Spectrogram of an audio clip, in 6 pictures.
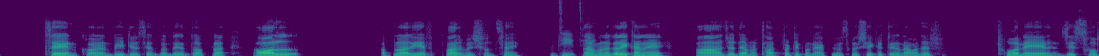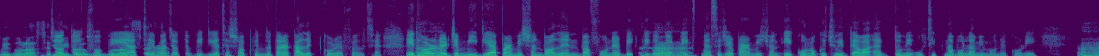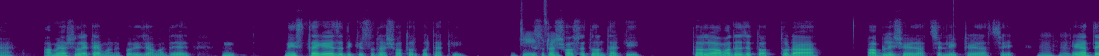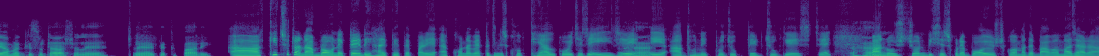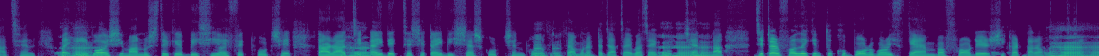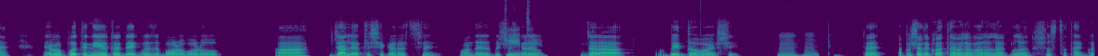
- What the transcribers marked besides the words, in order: "ইয়ে" said as "ইএফ"; "এখানে" said as "একানে"; in English: "third party"; chuckle; "যাচাই-বাছাই" said as "বাচাই"; in English: "scam"; in English: "fraud"
- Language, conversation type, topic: Bengali, unstructured, বড় বড় প্রযুক্তি কোম্পানিগুলো কি আমাদের ব্যক্তিগত তথ্য নিয়ে অন্যায় করছে?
